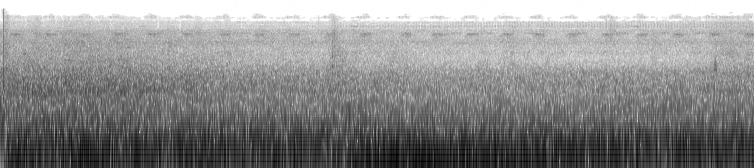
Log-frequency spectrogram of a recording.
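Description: Steady low rumble of road traffic noise.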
